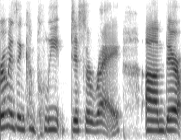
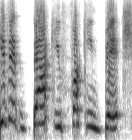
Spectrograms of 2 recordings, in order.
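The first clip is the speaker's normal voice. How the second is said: high, furious, angry shouting; 5 semitones higher, 4 dB louder than usual. Voicing a girl fighting over a book with her sister: shouting. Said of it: "the girl in green is shouting".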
